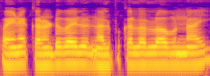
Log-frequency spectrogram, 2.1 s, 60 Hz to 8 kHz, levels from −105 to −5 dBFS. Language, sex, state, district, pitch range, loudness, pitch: Telugu, male, Telangana, Mahabubabad, 130-135 Hz, -13 LUFS, 130 Hz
